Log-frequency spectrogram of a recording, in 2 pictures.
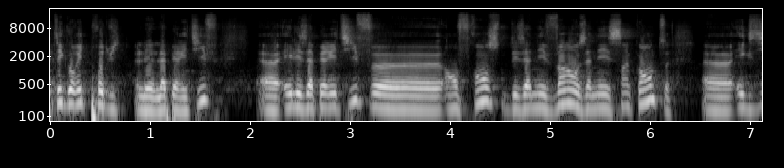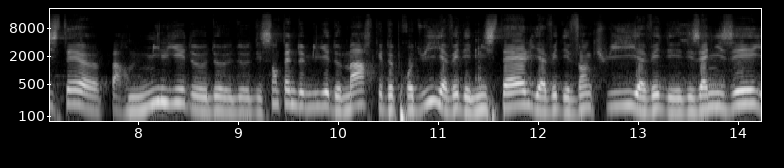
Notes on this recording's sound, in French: sur la Scène Liquide Omnivore Food Festival 2021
